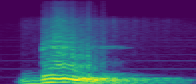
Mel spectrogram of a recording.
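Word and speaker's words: Dame: আমরা ডেইম ইউজ করবো ডেইম উচ্চারণটা হবে ডেইম প্রাপ্তবয়স্ক পুরুষের নামের পূর্বে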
